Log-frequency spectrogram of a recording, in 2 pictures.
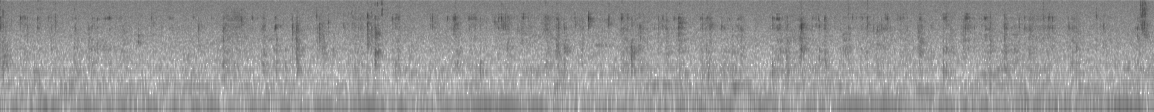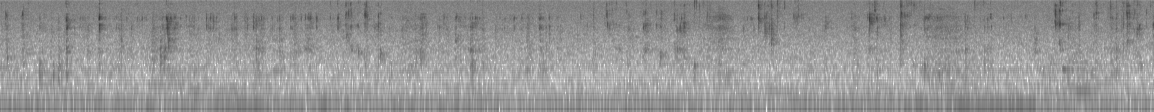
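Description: A person chewing a mouthful of food close to the microphone, with many small, wet mouth clicks throughout.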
